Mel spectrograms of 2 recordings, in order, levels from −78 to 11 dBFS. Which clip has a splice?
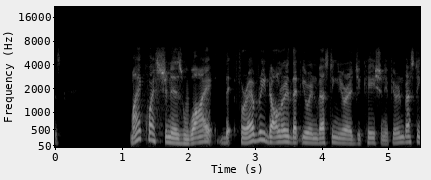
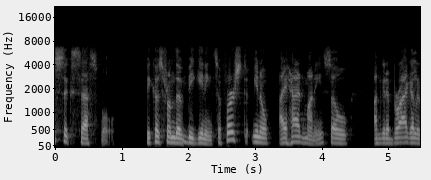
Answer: second; 1 cut; at 1.9 s

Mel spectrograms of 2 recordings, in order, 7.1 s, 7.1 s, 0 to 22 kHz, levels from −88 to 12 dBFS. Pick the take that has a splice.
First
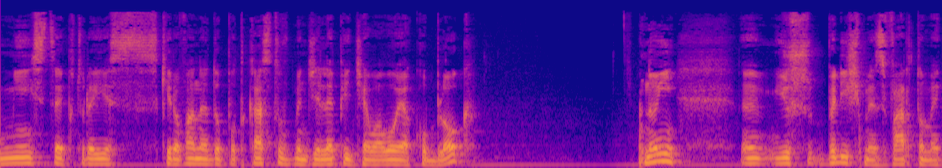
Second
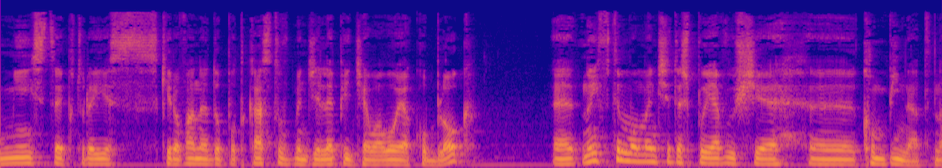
second; 1 cut; at 4.1 s

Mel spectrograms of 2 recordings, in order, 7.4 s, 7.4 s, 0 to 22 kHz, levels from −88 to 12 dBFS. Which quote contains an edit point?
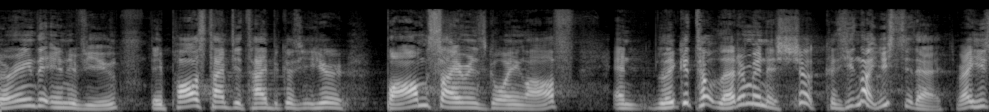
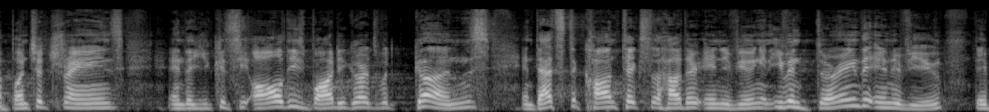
second; 1 cut; at 1.2 s

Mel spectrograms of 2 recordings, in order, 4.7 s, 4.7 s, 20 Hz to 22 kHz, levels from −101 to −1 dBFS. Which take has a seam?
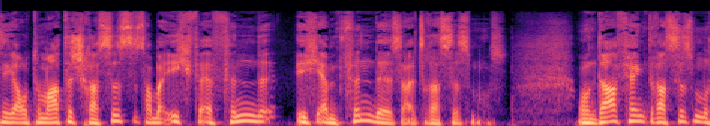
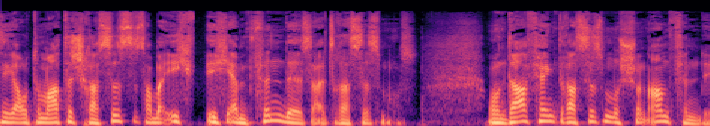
second; 1 cut; at 1.3 s

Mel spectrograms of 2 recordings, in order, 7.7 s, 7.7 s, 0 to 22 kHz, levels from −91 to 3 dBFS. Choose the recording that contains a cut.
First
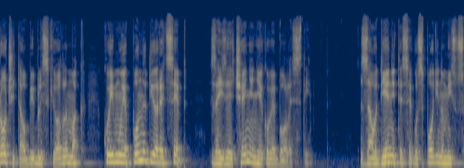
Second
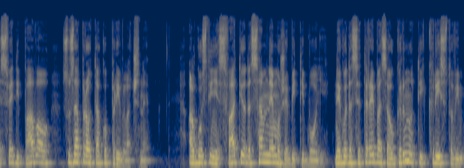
second; 2 cuts; at 3.0 s, 5.5 s

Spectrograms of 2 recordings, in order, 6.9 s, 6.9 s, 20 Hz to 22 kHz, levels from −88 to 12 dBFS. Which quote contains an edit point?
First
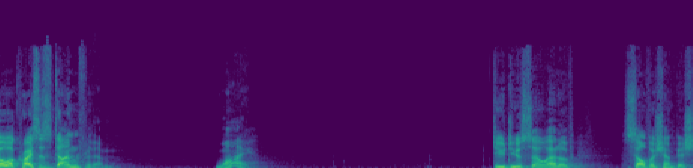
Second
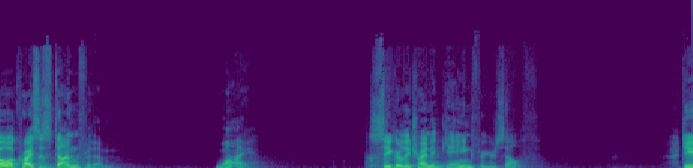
second; 1 cut; at 3.7 s

